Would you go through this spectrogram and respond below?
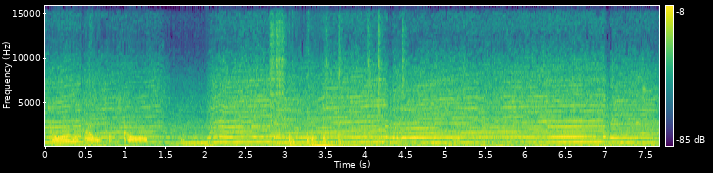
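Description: Formula One cars from F1 2011 racing round the Hungarian Grand Prix in a Williams career mode, engines whining steadily at high pitch with shifting tones throughout, under a continuous race mix and occasional commentary.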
